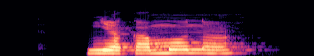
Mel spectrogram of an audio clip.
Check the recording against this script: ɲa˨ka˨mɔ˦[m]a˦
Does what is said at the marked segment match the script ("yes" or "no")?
no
